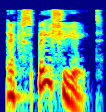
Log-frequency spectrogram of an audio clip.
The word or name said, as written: expatiate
